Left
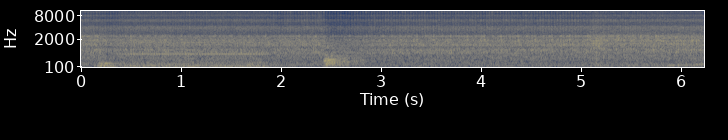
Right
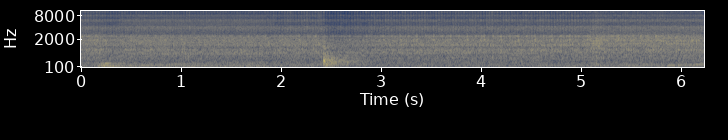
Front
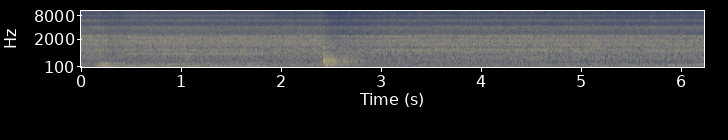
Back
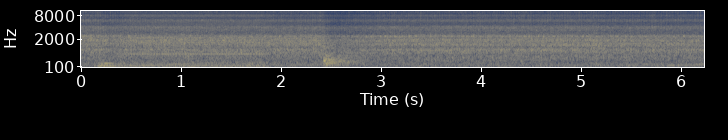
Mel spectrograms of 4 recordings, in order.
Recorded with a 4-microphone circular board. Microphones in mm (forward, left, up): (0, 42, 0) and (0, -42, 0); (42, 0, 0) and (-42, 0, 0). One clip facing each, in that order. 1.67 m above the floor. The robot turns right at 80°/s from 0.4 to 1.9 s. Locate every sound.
0.2 s a cupboard door: 110° left, 1.9 m; by 0.6 s 125° left, 1.9 m
2.4 s knocking: 75° right, 1.4 m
